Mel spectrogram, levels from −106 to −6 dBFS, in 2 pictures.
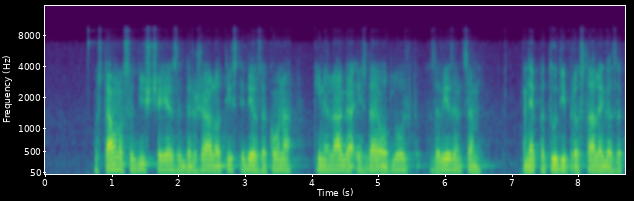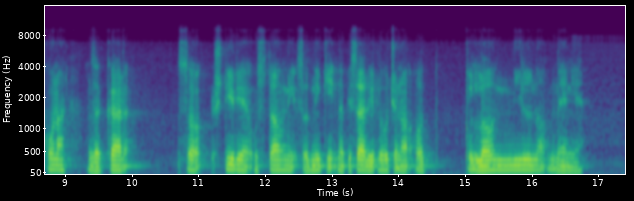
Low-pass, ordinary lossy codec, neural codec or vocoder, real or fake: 7.2 kHz; Opus, 16 kbps; none; real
